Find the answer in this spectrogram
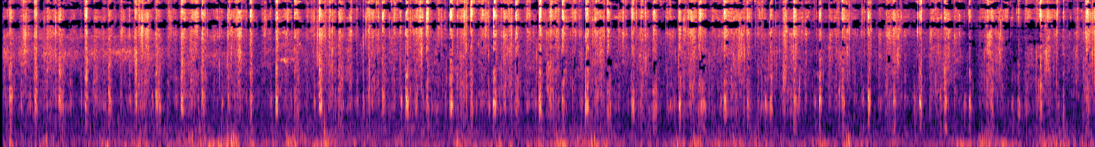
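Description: A Cavalier King Charles spaniel walking on a leash over wet asphalt, panting in a quick, even rhythm, with the patter of its steps and the walker's footsteps.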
